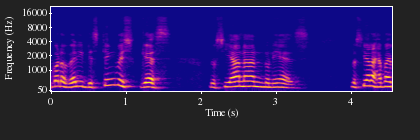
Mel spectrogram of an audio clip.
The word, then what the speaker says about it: Luciana Nunez: Ash podcast and today I've got a very distinguished guest, Luciana Nunees. Luciana, have I pronounced your name correctly?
